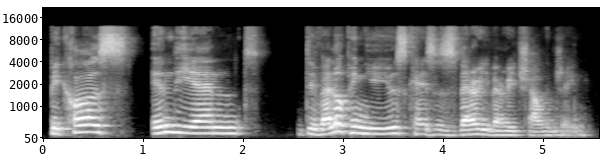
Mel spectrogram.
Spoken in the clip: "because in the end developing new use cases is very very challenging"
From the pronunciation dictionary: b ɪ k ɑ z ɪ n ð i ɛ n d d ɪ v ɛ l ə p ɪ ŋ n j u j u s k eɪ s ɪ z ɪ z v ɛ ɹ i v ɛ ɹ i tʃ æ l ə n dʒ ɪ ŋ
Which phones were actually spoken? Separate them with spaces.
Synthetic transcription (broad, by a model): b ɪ k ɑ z ɪ n ð i ɛ n d d ɪ v ɛ l ə p ɪ ŋ n j u j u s k eɪ ɪ s ɪ z v ɛ ɹ i v ɛ ɹ i tʃ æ l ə n dʒ ɪ ŋ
